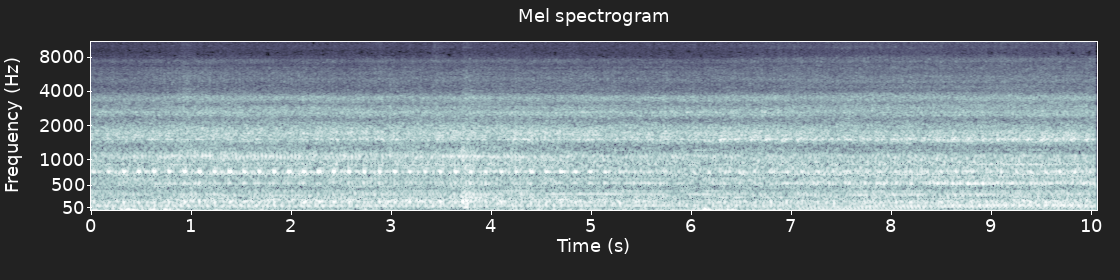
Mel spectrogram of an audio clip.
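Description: Diesel engine of a wheeled lifting machine idling steadily, with a steady whine over its running.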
